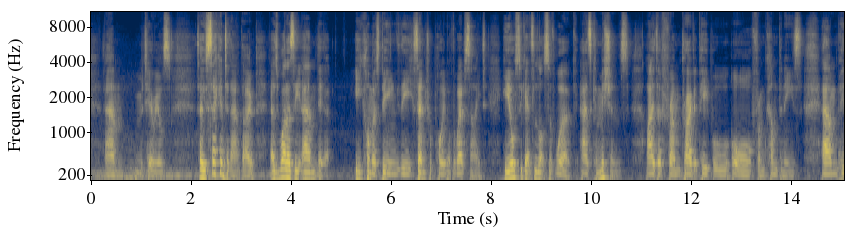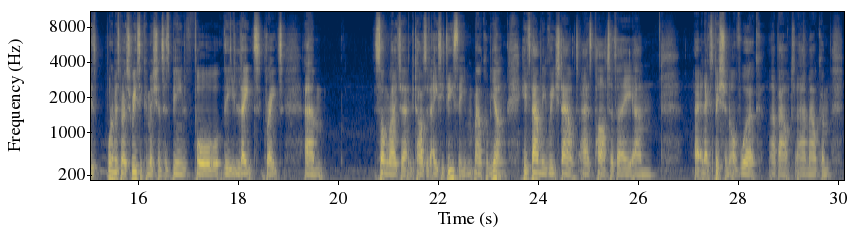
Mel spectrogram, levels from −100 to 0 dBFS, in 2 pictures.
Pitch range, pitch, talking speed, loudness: 105-135 Hz, 110 Hz, 145 wpm, -25 LUFS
